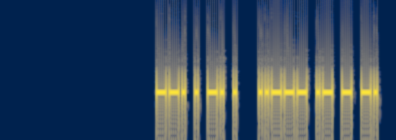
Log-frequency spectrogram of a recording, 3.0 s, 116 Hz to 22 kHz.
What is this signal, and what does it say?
Morse code, heard as a keyed tone, about 50 wpm, 700 Hz. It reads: GENE 2ATN
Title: CWT Exchange 50wpm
